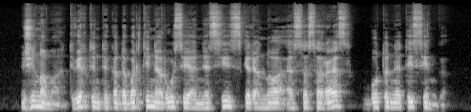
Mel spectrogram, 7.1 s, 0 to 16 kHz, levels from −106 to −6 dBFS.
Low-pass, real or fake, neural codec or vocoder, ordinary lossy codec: 14.4 kHz; real; none; MP3, 96 kbps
